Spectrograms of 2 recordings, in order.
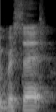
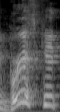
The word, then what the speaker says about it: Brissett: Jacoby Brissett. What's his name. Jacoby. Brisket.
